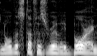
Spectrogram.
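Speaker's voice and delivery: normal talking voice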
